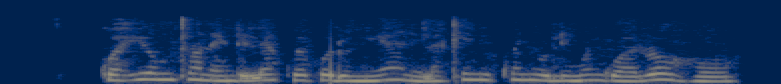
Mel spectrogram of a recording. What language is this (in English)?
Swahili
